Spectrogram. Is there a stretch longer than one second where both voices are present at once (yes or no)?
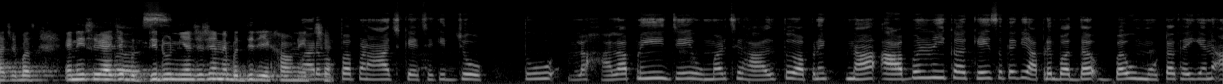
no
